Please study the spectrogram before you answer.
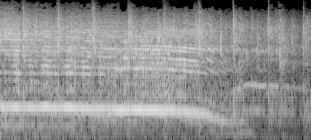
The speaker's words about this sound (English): Round of applause for our returning guest. Yay!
